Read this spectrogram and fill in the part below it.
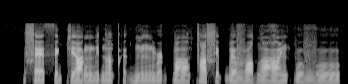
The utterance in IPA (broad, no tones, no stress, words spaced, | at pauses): sɛθɪ kʲɑ ŋ͡midɑ̃tʼə ɡ͡bĩŋ͡mə˞k͡pɑ̃ tˤɪ sɪɓə vɑdˤĩʕĩ puvu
